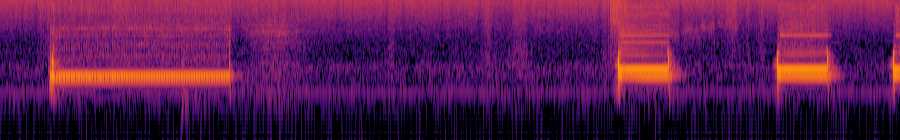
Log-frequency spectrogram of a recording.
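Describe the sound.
A telephone busy signal: one long, steady electronic tone, then a pause, then short tones that repeat at a regular rhythm.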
